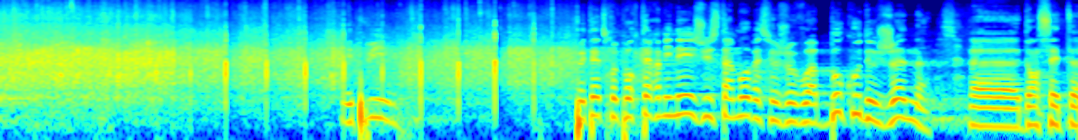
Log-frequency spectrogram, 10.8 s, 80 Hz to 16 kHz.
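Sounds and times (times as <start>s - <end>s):
sharp individual claps: 0.0s - 6.6s
audience applause in a lecture hall: 0.0s - 7.0s
speech: 3.4s - 4.2s, 5.8s - 10.7s.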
